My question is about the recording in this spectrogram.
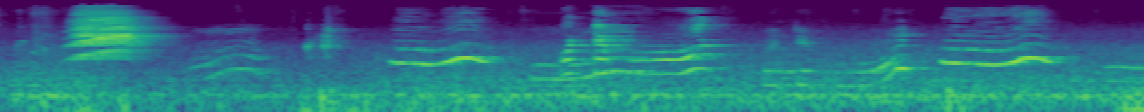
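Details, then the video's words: Talking parrot chattering in a string of rising, bending whistled syllables, some in quick pairs, over a steady low electrical hum. "Pyaari baate karne wala tota"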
